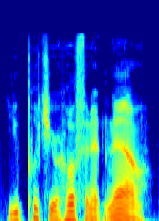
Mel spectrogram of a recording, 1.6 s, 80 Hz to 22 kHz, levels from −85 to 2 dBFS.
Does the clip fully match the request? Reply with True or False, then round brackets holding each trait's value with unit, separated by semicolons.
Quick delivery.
True (265 wpm)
